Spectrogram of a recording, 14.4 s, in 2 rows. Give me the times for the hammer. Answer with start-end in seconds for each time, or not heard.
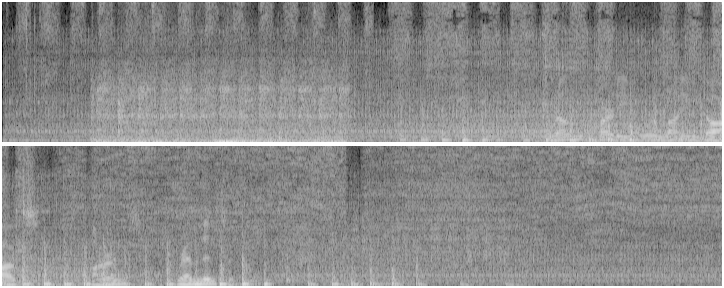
4.0-11.4.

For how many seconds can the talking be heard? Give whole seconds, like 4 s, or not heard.
4 s.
